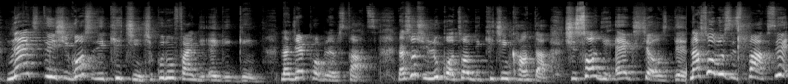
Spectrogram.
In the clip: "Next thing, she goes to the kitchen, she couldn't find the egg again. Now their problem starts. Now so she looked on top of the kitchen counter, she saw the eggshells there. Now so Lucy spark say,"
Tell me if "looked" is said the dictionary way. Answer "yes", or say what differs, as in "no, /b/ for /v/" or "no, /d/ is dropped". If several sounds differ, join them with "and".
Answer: no, /t/ is dropped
